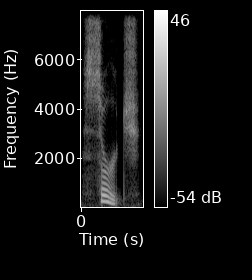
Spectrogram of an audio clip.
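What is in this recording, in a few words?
"search", English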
